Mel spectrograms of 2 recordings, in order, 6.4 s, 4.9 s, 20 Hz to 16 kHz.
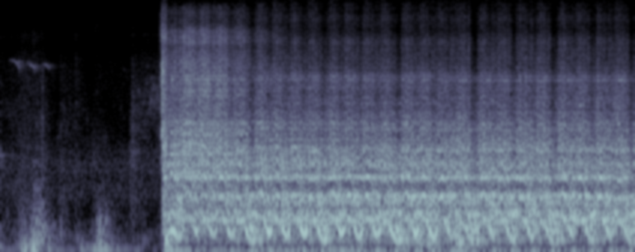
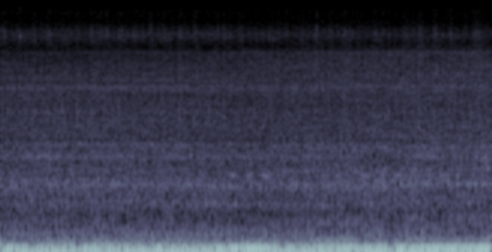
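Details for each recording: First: Austin Allegro 1300 Super, cold, after months stored, cranking on jump leads: long steady cranking about three and a half beats a second for nearly nine seconds, not catching; owner blames mechanical fuel pump refilling, mentions damp distributor cap check. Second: Austin Allegro 1300 Super, first start in months after jump start on a cold day: low, steady, even four-cylinder idle with no misses or knocks; sounds happy and healthy.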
